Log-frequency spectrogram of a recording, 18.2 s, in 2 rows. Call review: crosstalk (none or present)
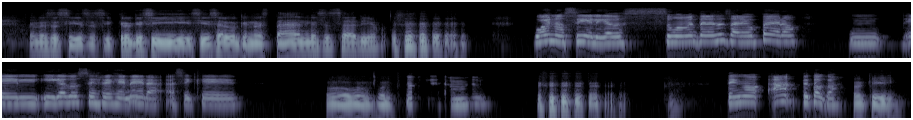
none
